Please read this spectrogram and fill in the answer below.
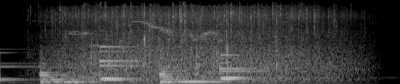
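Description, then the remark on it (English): Steady rain hisses down for a few seconds, a dense wash of drops with soft low musical tones sounding beneath it before it cuts off. “When they get really full, that water falls to the Earth as precipitation. You may know precipitation as rain or snow.”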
